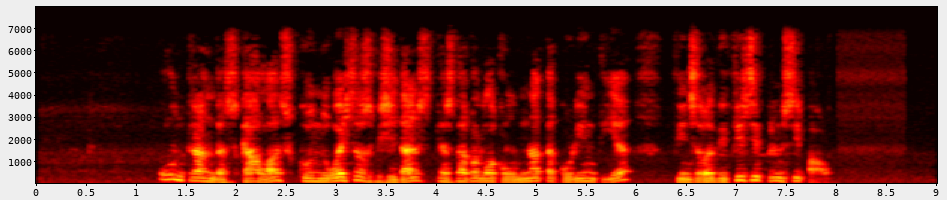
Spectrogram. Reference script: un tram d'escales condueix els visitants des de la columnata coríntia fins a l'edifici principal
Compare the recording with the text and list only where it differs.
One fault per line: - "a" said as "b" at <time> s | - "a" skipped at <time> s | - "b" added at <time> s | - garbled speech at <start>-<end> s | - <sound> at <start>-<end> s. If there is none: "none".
none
